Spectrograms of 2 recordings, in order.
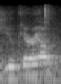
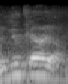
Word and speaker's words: eukaryote: trouble remembering prokaryote versus eukaryote the one way i tell people to help remember pro rhymes with no prokaryotes have no nucleus you for eukaryotes you rhymes with do because eukaryotes do have a nucleus so pro know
